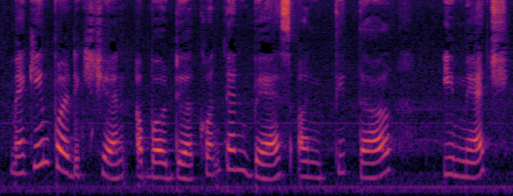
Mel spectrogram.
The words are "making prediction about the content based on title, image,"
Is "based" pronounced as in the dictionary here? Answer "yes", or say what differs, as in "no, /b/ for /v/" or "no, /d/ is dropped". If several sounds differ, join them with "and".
no, /t/ is dropped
